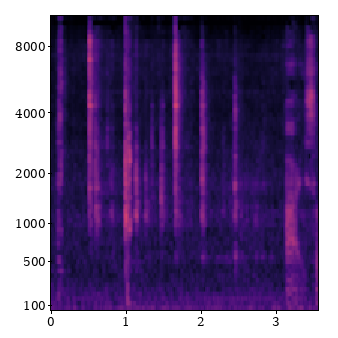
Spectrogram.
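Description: A metal tool clicks and taps against metal parts.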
